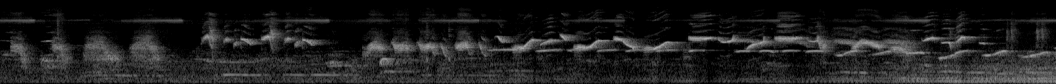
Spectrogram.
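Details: Hwamei delivering high-pitched song that begins readily and holds steady; after a quieter, scattered start come rapid strings of rich, looping whistled notes with sharp rising and falling slurs, continuing to the end.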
